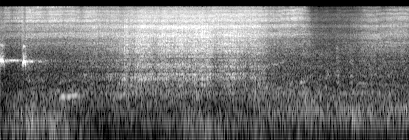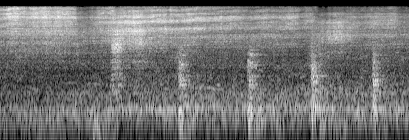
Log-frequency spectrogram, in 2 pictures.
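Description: Odin, a replica of Denmark's first steam locomotive, releases a sustained breathy hiss of steam at close range, broken later by several short sharp bursts and faint clanks.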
